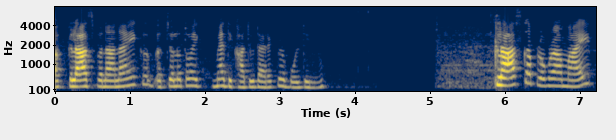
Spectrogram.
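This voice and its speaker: A young woman teaching programming in a casual, brisk and reassuring lecture, mixing English terms into her speech. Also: medium pitch, pushed and bright. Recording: dull lo-fi recording.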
